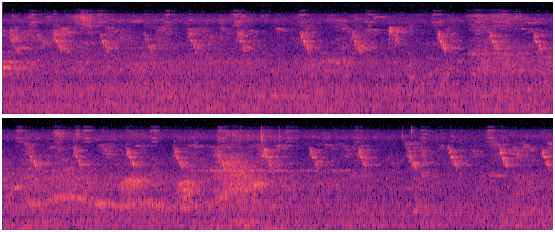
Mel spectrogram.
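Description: A small bird chirping over and over, about two short falling chirps a second, over a low steady background noise.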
